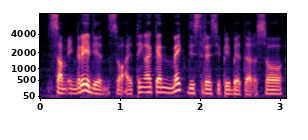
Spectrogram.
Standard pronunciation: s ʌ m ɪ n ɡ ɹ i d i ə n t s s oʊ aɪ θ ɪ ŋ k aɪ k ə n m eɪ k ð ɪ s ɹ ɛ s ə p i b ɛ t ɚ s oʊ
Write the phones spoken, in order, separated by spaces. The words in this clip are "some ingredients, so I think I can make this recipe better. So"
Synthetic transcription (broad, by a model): s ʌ m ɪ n ɡ ɹ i d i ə n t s s oʊ aɪ t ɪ ŋ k aɪ k ə n m eɪ k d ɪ s ɹ ɛ s ə p i b ɛ t ɚ s oʊ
